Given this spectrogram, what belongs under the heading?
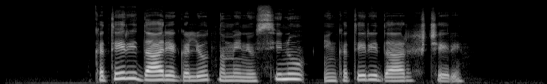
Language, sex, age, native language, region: Slovenian, female, 30-49, Slovenian, Central Slovenia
